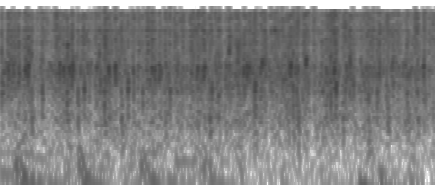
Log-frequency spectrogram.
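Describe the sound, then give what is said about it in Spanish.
Steady, dense applause from a sizable crowd, many hands clapping continuously at an even level throughout, fairly loud. “Aplausos”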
